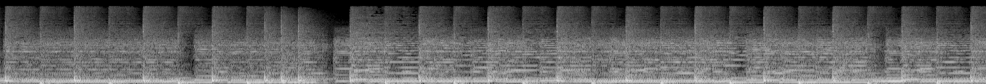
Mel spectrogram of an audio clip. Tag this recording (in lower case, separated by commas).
music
